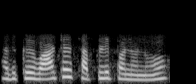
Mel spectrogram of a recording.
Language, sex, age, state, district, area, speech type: Tamil, female, 45-60, Tamil Nadu, Tiruchirappalli, rural, conversation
